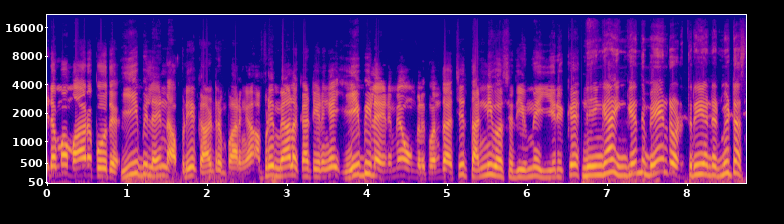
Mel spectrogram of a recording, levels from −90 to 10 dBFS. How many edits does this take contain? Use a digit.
2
